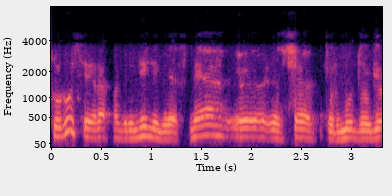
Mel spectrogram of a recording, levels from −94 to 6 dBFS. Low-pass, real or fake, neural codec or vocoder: 7.2 kHz; real; none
